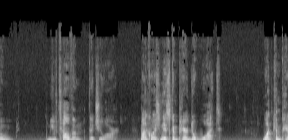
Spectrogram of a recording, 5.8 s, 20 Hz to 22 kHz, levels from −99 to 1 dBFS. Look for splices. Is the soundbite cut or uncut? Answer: cut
